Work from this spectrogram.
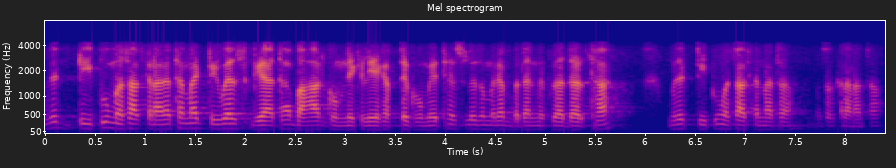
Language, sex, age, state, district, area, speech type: Hindi, male, 18-30, Uttar Pradesh, Bhadohi, urban, conversation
